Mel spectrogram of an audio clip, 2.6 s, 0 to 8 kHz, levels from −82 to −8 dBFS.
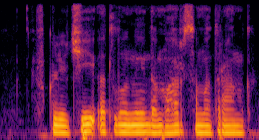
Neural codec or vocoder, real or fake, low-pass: vocoder, 22.05 kHz, 80 mel bands, Vocos; fake; 7.2 kHz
